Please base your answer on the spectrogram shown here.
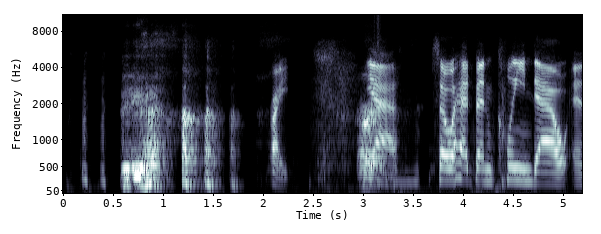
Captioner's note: chuckles softly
